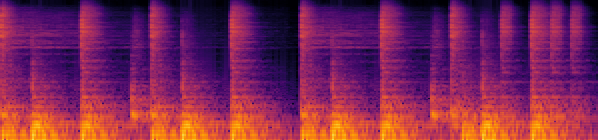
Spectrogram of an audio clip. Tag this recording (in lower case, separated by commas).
drum kit, musical instrument, music, percussion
